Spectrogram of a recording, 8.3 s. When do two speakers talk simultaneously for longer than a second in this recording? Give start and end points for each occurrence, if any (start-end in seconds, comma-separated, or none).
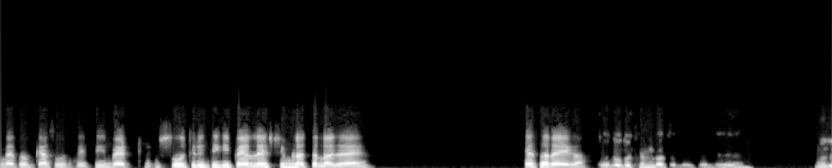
none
